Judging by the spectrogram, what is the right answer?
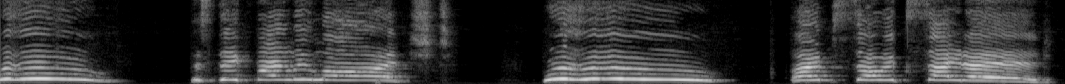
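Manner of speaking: wild whooping, long drawn-out woohoo, loud and high. Speaker imagines the team celebrating their first product launch: mock-excited cheering. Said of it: "celebrating like mad right now".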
